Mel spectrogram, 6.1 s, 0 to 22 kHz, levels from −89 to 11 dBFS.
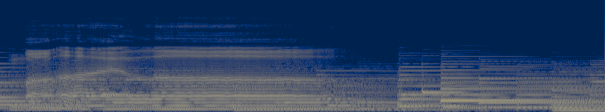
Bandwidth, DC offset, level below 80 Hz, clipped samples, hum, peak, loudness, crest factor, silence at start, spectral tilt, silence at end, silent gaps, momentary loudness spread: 11.5 kHz; under 0.1%; -48 dBFS; under 0.1%; none; -18 dBFS; -32 LUFS; 14 dB; 0 s; -8 dB/octave; 0 s; none; 6 LU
